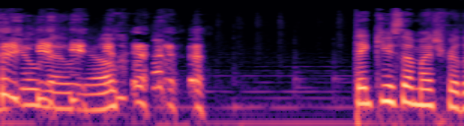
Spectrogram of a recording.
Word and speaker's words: Veglio: Just remember not to pronounce the G when you meet him. Neal Veglio.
